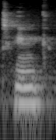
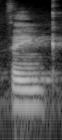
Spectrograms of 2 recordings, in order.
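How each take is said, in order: First: The word begins with a t sound. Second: The word begins with a th sound. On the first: "the t substitution" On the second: "instead of think"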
